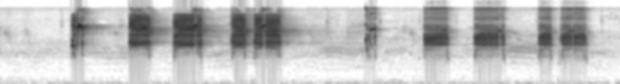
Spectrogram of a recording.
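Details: Partridge (teetar) calling in two phrases of harsh, rasping notes, roughly five in the first phrase and four in the second, separated by a short pause, over a quiet background.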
